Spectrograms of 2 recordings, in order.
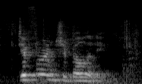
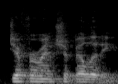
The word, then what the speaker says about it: differentiability: last page it should look something like this differentiability is a seven syllable word tip fur wrench bill and see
